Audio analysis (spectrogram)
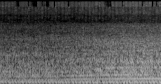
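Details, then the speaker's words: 2000-2007 Ford Focus (2.0/2.3L) after radiator and cooling fan assembly replacement, at normal temperature with max AC on: the fan kicks on with a steady, even whir over a smooth idle. Both fans are spinning normally. "hear our fan has kicked on you see that spinning and hard to tell but that one's also spinning as well so we should be good"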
